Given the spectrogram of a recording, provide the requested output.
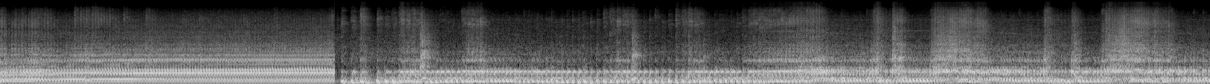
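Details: Kawasaki KFX700 quad, after old gas is drained and refilled with fresh, idles rough and uneven. It picks up after a blip, with scattered pops: intermittent misfire or intake backfire. Carb cleaned, spark confirmed; owner suspects stuck valve or timing chain.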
